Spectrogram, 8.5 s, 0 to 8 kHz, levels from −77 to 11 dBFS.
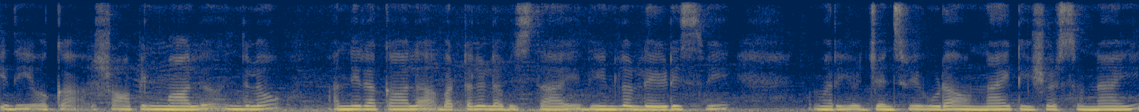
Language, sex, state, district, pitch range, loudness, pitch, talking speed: Telugu, female, Telangana, Nalgonda, 215-230 Hz, -14 LUFS, 220 Hz, 145 wpm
